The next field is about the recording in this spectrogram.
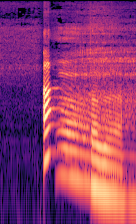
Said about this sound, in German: einfach so ein lautes Geräusch beim Ausatmen zu machen. Mir ist es komplett egal, das mache ich überall, wo ich bin. Ich mach's mal kurz.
